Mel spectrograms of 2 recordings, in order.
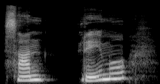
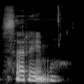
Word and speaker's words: Sanremo: Also nicht Sanremo, sondern Saremo. – Und das ist wahrscheinlich so ein örtlicher ligurischer Dialekt. – Nee, das sagen ja alle so. Das ist einfach die italienische Aussprache. Ich glaube, weil wenn so N auf R trifft, dann ist das tendenziell schwierig und wird halt so ein bisschen verschliffen und verschluckt.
